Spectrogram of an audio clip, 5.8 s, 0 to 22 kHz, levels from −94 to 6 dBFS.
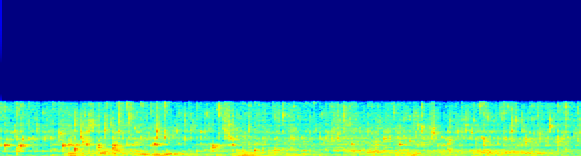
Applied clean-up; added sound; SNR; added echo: none; Bathtub (filling or washing) / Gurgling; -4 dB; reverberation time 1.2 s.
